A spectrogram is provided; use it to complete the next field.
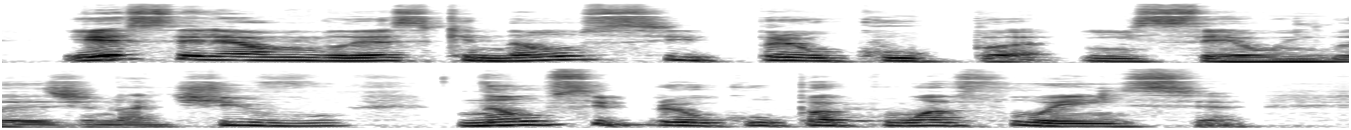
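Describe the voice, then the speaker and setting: At a fairly slow pace, a man speaks in a high pitch with lively intonation. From southern Brazil, Rio Grande do Sul. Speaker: English teacher. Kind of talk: educational monologue. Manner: conversational.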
